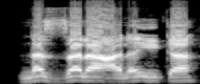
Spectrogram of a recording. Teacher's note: زا میں سیٹی کی آواز پیدا کریں گے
